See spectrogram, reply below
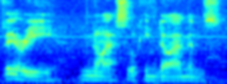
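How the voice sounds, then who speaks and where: A man's voice: lowish voice, takes it slowly, soft background music, rough recording. A man giving casual live commentary as he streams a game, rambling and thinking aloud. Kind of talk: casual live commentary on a visual novel playthrough. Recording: steady background noise.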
